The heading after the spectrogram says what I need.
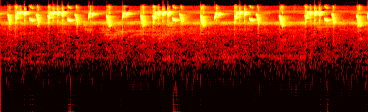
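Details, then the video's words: Sunbird (kolibri ninja) song meant to train songbirds: steady run of short, high, sharply descending chips mixed with quick twittering doublets and triplets, repeated without pause. "SUARA BURUNG KOLIBRI NINJA GACOR FULL TONJOLAN MATERI MEWAH"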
